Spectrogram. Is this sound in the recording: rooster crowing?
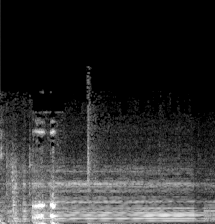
no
